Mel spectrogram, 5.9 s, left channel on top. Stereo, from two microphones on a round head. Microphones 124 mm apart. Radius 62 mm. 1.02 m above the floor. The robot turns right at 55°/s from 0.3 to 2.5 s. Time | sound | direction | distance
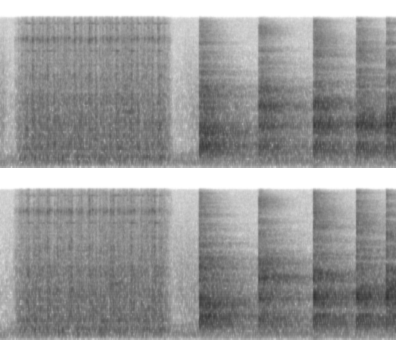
3.0 | a clap | 30° right (ahead or behind) | 2 m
